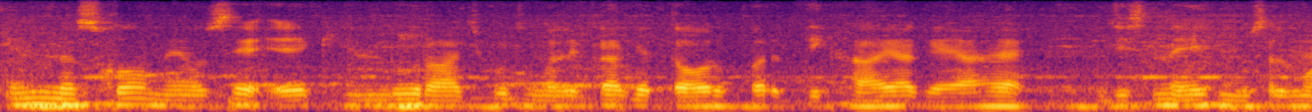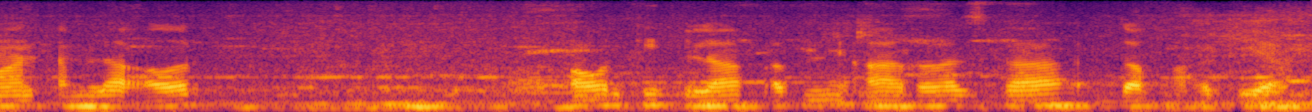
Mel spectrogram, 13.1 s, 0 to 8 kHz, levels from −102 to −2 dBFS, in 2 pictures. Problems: constant background noise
